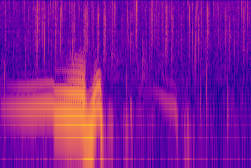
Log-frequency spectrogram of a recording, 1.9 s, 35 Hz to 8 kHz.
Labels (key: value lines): label: biophony, cascading saw
recorder: SoundTrap 600 or HydroMoth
